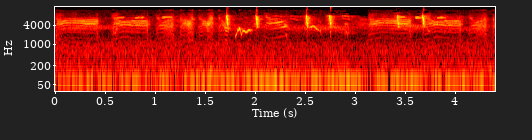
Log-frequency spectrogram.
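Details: Zitting cisticola (streaked fantail warbler) singing: high, sharp repeated ticking notes mixed with buzzy trills, with other bird chirps overlapping.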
